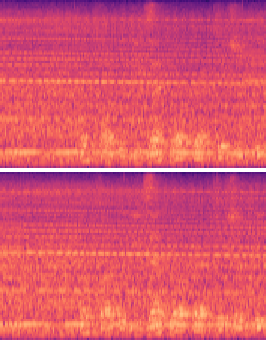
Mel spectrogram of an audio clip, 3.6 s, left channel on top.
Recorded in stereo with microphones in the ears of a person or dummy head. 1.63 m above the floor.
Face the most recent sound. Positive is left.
turn(degrees=-60)  # may be behind; listen again after turning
